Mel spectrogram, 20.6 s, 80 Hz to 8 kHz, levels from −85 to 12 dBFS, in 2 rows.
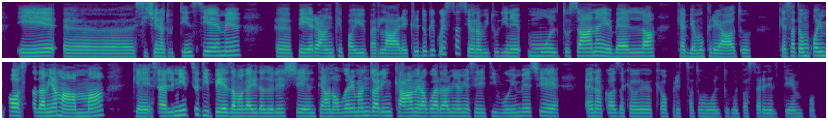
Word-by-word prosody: e, 190 +2 +1
ehm, 170 -1 -5
si 165 - 0
cena 185 0 +2
tutti 180 +2 -11
insieme, 220 +3 +1 0.4
ehm, 180 -2 -4
per 180 -1 +1
anche 180 +1 -2
poi 175 -1 -4
io 180 - -5
parlare. 170 -1 -1
Credo 220 +6 -6
che 245 +2 -5
questa 315 +5 -2
sia 195 -11 -2
un'abitudine 180 +1 -3
molto 200 0 -6
sana 200 +1 +4
e 185 - -1
bella 185 +1 +1 0.2
che - - -10
abbiamo 175 -1 -3
creato, 170 0 -2 0.3
che - - -7
è - - -3
stata 205 +1 +1
un 200 0 -2
po' 215 - -1
imposta 210 -1 +2
da 190 -1 +7
mia 205 +2 +6
mamma, 185 +2 +4 0.3
che 175 -2 0
sai 200 -1 +5
all'inizio 235 +8 +3
ti 235 -4 0
pesa 195 -1 +7
magari 185 0 +2
da 185 - -1
adolescente: 185 0 -2
"Ah 180 - +3
no 180 -1 -2
vorrei 200 +2 +1
mangiare 210 0 +3
in 210 - -3
camera 190 -1 +5
a - - 0
guardarmi 190 0 0
la 190 - -2
mia 190 0 -5
serie 185 0 -6
TV"; 185 -2 -11
invece 200 0 -2 0.3
è - - -5
una 185 0 0
cosa 185 0 -5
che 180 - -12
ho 180 0 -5
che 180 - -13
ho 180 - -3
apprezzato 175 0 -13
molto 170 0 -11
col 170 -1 -12
passare 170 +1 -8
del 165 -2 -9
tempo. 165 0 -12
185 Hz, 195 wpm, -23 LUFS, 175-200 Hz, 0.4 s, da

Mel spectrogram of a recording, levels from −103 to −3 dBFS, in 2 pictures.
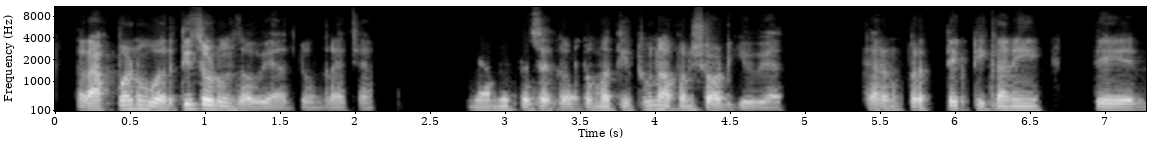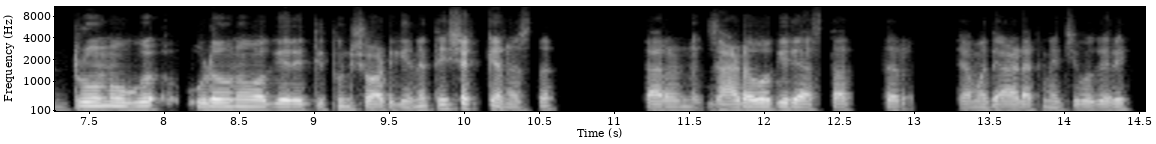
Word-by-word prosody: तर - - 0
आपण 105 +6 +3
वरती 110 +1 +3
चढून 125 -6 +5
जाऊयात 85 -2 -2
डोंगराच्या. 85 -1 -10 0.7
मग 100 - -2
आम्ही 105 +1 -3
तसं - - +1
करतो. - - -2
मग 105 - +3
तिथून 120 +4 -4
आपण 115 -2 0
शॉट - - +3
घेऊयात. 85 0 -5 0.6
कारण 105 0 -1
प्रत्येक 125 0 -1
ठिकाणी 110 0 -1 0.4
ते 105 -1 +3 0.2
ड्रोन 115 0 +6
उग 115 +1 +5 0.3
उडवणं 110 0 +5
वगैरे 100 0 +5
तिथून 105 +1 -7
शॉट 95 - +3
घेणं 95 +4 -4
ते 140 - 0
शक्य 135 -4 -1
नसतं 95 +4 -9 0.6
कारण 100 +1 -1
झाडं 95 +2 +2
वगैरे 110 0 +4
असतात. 100 0 -1 0.3
तर 105 - -3 0.4
त्यामध्ये 95 0 -4
अडकण्याची 95 0 -5
वगैरे 95 +2 -3
105 Hz, 155 wpm, -25 LUFS, 95-110 Hz, 0.7 s, ड्रोन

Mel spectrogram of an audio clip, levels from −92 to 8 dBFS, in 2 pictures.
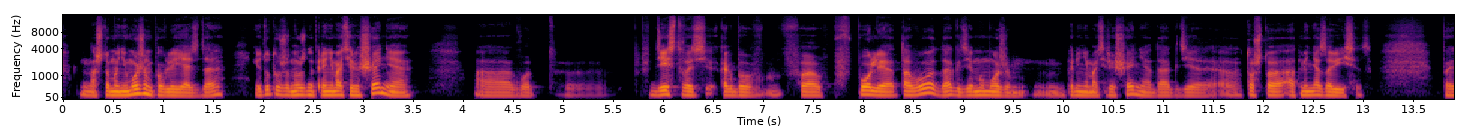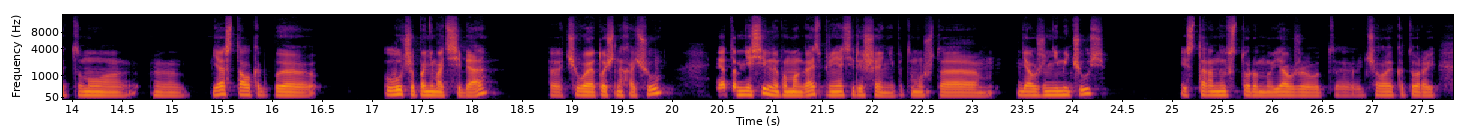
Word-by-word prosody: на 110 -2 -4
что 120 +4 0
мы 115 -1 +5
не 120 - +5
можем 160 +2 +5
повлиять, 105 -4 +1
да. 110 +7 -3 0.3
И - - -3
тут 150 +1 -4
уже 125 -3 -1
нужно 125 0 +1
принимать 120 0 +3
решение, 115 - +2 0.6
а, 105 -1 -6
вот, 105 +1 -8 0.3
э, - - -16 0.8
действовать 125 -3 +2
как 115 -1 -1
бы 110 -1 -1
в - - -15 0.4
в 110 -2 +1
в - - -15
поле 130 -5 +5
от 110 - -7
того, 150 +11 +3
да, 120 0 0
где 115 -1 -3
мы 120 +1 +1
можем, 105 -4 -2
м, - - -13
принимать 110 -2 -2
решения, 120 0 -2
да, 105 +1 -4
где 100 0 -7 0.3
то, - - 0
что 115 -1 0
от 115 - -4
меня 120 +1 +1
зависит. 110 -3 -2 0.7
Поэтому, 110 -1 -1 0.3
э, 105 -2 -5 0.3
я 140 +4 +4
стал 130 -4 +3
как 115 0 -8
бы 110 -3 +2 0.7
лучше 140 +2 +4
понимать 115 -3 +4
себя, 105 - +3 0.6
э, 110 -2 -3
чего 120 0 +4
я 110 - +6
точно 115 +1 +2
хочу. 140 - 0 0.5
Это 130 - +3
мне 130 0 +4
сильно 130 -2 +5
помогает 115 +4 +3
в - - -25
принятии 115 0 +1
решений, 110 -4 -1
потому 110 -1 -5
что 105 -2 0 0.4
я 120 -1 +2
уже 115 +1 -1
не 125 0 +3
мечусь 145 +7 0 0.7
из 120 -1 0
стороны 120 -1 +1
в - - -1
сторону. 115 -2 -1
Я 110 +1 +2
уже 110 0 -1
вот, 105 0 -5
э, 105 0 -11
человек, 115 -3 -2
который 110 -3 -2
115 Hz, 165 wpm, -24 LUFS, 105-120 Hz, 0.8 s, я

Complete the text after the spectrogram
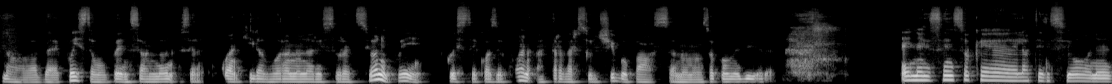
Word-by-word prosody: No, 115 -7 -5
vabbè, 110 0 -4
poi 180 +1 +5
stavo 115 -11 -3
pensando 125 +2 +1
se - - -6
quan - - +1
chi 130 +2 -5
lavora 125 -1 -1
nella 125 0 +2
ristorazione, 120 - +3
poi 160 -3 +2 0.2
queste - - -2
cose - - -3
qua, 160 +7 +1
attraverso 120 0 -5
il - - -8
cibo 130 0 -2
passano, 115 0 -4
non 110 0 -3
so 130 +4 -3
come 125 -1 +1
dire. 130 0 -2 1.3
E 195 - +6
nel 195 0 +7
senso 205 +1 +2
che 200 - -2
hai 180 -3 +2
la 170 0 -1
tensione 155 -4 +1
125 Hz, 160 wpm, -20 LUFS, 120-165 Hz, 1.3 s, nel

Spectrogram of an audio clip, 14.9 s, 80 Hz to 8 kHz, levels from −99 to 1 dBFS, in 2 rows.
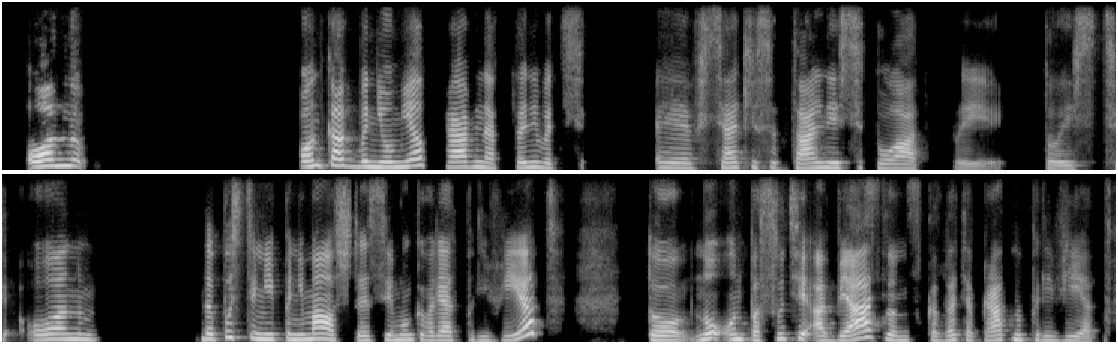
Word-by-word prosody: Он 305 +3 +5 1.4
он 275 +4 +4
как 315 -3 +4
бы 270 - +2
не 255 -1 +3
умел 270 +7 +3
правильно 250 -2 +3
оценивать, 225 0 -5 0.5
э, 225 -1 -5
всякие 230 +2 -5
социальные 230 0 0
ситуации. 195 -10 -6 0.2
То 175 - -7
есть 165 0 -11
он, 245 0 0 0.7
допустим, 270 +3 -1
не 250 0 +2
понимал, 245 0 +5
что 210 - -8
если 205 +2 -4
ему 225 +1 -2
говорят: 205 -3 -2
"Привет", 200 - +2 0.7
то, 205 -3 +2
ну, 250 +7 +2
он, 245 -3 0
по 210 - -1
сути, 260 +6 -5
обязан 200 - +4
сказать 205 +2 -7
обратно: 220 +4 -1
"Привет". 195 -6 -7
230 Hz, 130 wpm, -23 LUFS, 205-255 Hz, 1.4 s, Он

